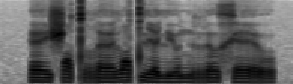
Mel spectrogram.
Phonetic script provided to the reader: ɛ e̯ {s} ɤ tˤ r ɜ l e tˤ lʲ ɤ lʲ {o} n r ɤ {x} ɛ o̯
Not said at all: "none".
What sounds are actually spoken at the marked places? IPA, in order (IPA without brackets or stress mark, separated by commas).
ʃ, o, x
